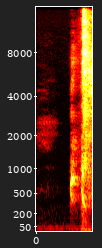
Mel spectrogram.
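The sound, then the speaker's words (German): A single sneeze: a faint intake of breath, then a sudden loud burst that ends in a breathy hiss. “Gesundheit, ne? Richte ich mal Gesundheit.”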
